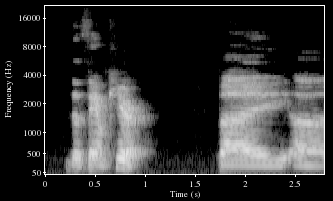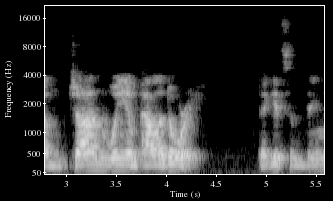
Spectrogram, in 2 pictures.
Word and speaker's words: Polidori: vampyre by John William pallid Ori that gets them game right Polidori is correct may have his first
